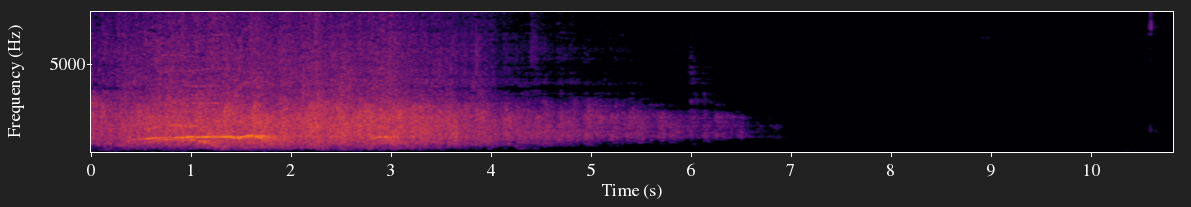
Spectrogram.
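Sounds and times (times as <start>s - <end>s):
audience standing ovation at Revival Christian Fellowship in Marietta: 0.0s - 6.9s.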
